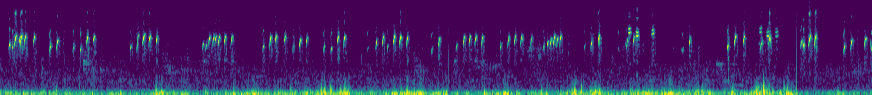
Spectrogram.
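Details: Caged goldfinch song for singing training of mating pairs: continuous lively twittering of short high chirps and trills in dense phrases, low rumbling noise underneath.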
